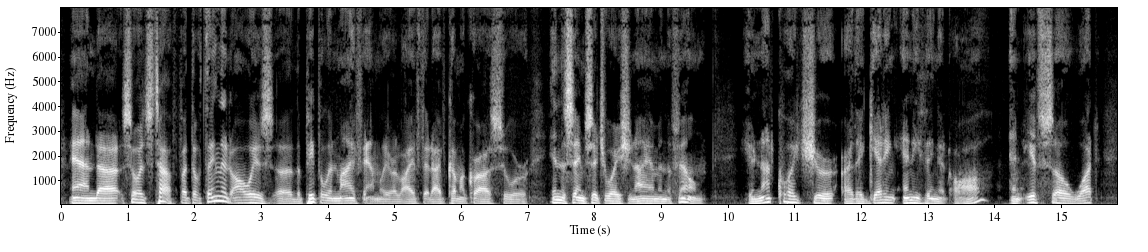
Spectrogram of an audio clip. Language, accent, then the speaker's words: English; Winnetka, Illinois, United States; also born or lived in Glencoe; I mean, when I grew up on the North Shore outside of Chicago in Winnetka and Glencoe, and when you go 150 miles west of Lake Michigan, it starts getting very black and white.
